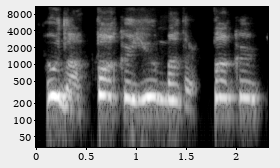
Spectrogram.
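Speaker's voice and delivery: mock tough-guy yell at the stranger in bed; angry man. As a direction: bark it like a big angry boyfriend. Angry boyfriend confronts him.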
